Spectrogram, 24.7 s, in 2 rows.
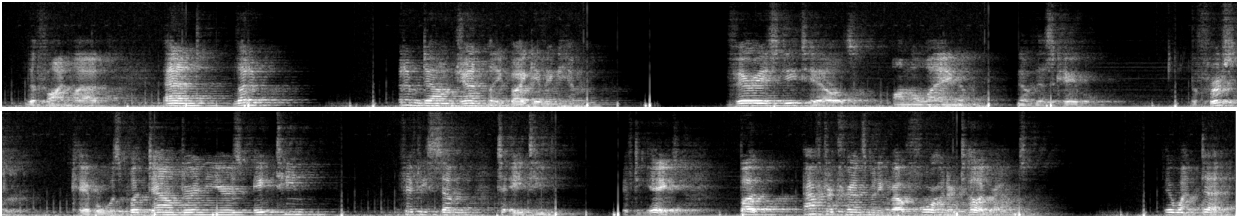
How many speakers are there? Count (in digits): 1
